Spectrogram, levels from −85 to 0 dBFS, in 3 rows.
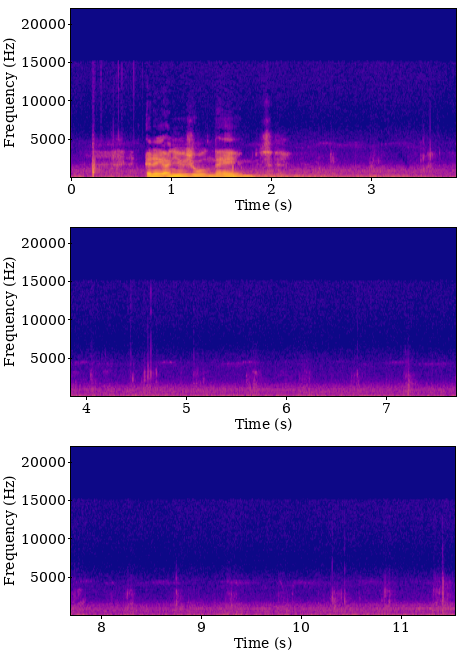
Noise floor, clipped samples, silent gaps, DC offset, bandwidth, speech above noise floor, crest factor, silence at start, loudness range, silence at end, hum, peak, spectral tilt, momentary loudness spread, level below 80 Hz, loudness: -48 dBFS; under 0.1%; none; under 0.1%; 14.5 kHz; 31 dB; 22 dB; 0.05 s; 27 LU; 8.2 s; none; -4 dBFS; -8.5 dB/octave; 30 LU; -50 dBFS; -19 LUFS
